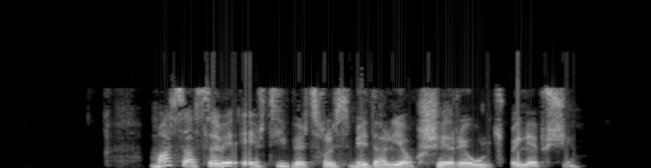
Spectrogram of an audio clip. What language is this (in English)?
Georgian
